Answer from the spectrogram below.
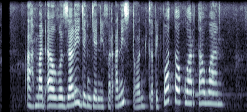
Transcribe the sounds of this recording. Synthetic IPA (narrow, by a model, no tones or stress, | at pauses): ʔaɦmadalɣɔzalid͡ʒɨŋd͡ʒɛnifərʔanist̪ɔnkɨɾipɔt̪ɔkuwart̪awan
